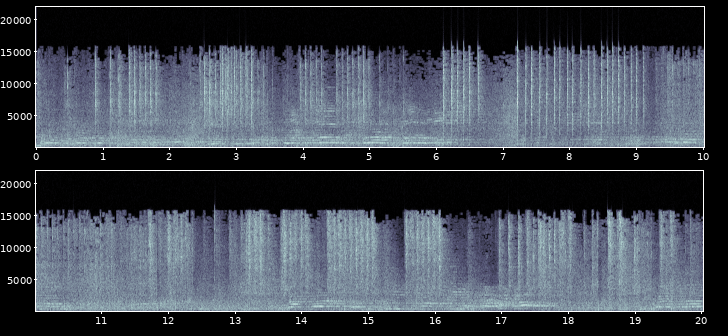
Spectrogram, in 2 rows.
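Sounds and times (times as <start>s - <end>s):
paintball markers firing: 0.8s - 5.4s, 6.1s - 11.0s.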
